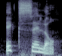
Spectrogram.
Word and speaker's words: excellent: Remember, double L and E before, it will open the E. So, excellent. excellent.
